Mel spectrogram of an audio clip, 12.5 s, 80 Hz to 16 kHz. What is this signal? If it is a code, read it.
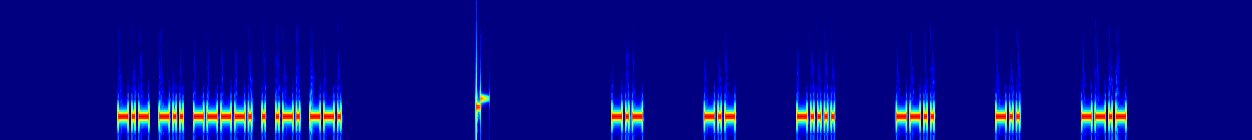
Morse code, heard as a keyed tone, about 36 wpm, spaced as for 18 wpm, 700 Hz. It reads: KD9ERG KK6ZDQ
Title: USA Call Signs - 6 Characters - 6x Character Spacing - 35wpm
